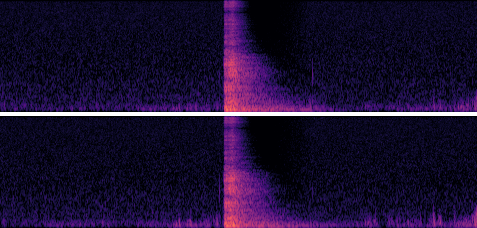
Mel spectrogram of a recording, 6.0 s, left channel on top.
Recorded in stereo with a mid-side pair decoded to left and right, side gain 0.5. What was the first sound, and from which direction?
A whoosh, 10° right.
